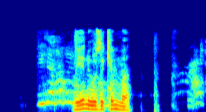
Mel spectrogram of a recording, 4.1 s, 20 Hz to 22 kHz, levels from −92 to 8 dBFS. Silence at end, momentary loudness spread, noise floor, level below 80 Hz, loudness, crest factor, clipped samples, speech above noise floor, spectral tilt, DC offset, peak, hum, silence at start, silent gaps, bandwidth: 0.1 s; 18 LU; -45 dBFS; -54 dBFS; -15 LUFS; 16 dB; under 0.1%; 31 dB; -6.5 dB/octave; under 0.1%; -2 dBFS; none; 0.75 s; 2.94-2.98 s, 3.28-3.42 s; 8 kHz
